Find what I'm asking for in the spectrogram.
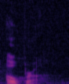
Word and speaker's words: Oprah: It's Ophrah, but her mama dropped that P and it just pronounced Oprah, but it's made her a lot of money.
